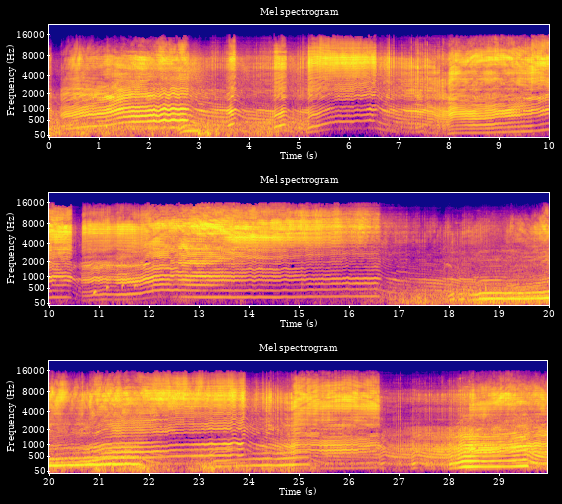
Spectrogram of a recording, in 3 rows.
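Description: Small two-stroke petrol engines of 1/5-scale HPI Baja RC cars (26cc) revving hard and easing off again and again, their pitch climbing as they accelerate and falling as they back off.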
